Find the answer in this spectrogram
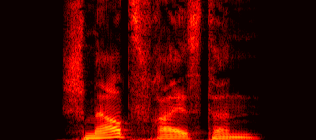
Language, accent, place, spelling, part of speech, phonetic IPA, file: German, Germany, Berlin, schmerzfreisten, adjective, [ˈʃmɛʁt͡sˌfʁaɪ̯stn̩], De-schmerzfreisten.ogg
- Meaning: 1. superlative degree of schmerzfrei 2. inflection of schmerzfrei: strong genitive masculine/neuter singular superlative degree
